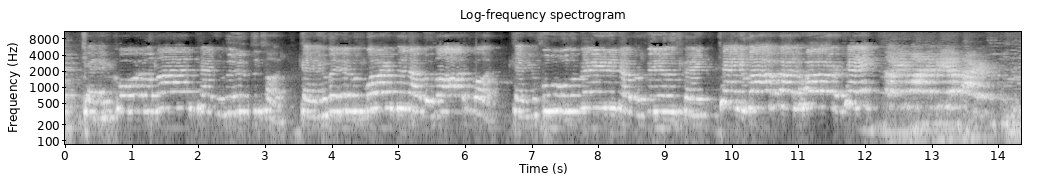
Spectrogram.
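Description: A large children's choir singing in sung phrases, with short breaks about three and a half and nearly seven seconds in. A low accompaniment joins near the end.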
